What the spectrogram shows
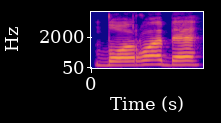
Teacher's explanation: حسد، اب اس کو حسد ایسے نہیں پڑھنا، حسد، حسد، ضرب، ضاد اور را دونوں فیٹ ہیں اور با باریک ، ضرب۔ حرکات ثلاثہ میں سے اب اگلی حرکت جو ہے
